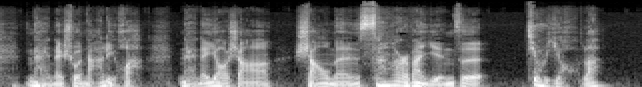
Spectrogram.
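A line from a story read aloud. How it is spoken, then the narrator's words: Laughing. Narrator (Chinese): 赖大家的笑道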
